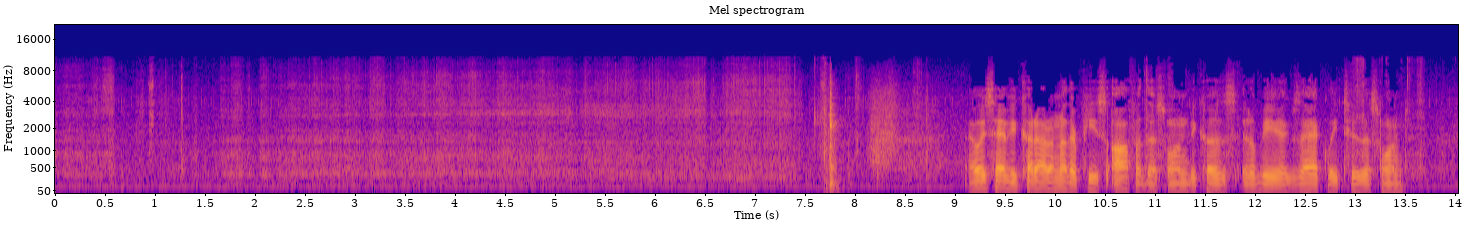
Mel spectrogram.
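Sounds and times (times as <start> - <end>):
knife cutting through foam: 0.0 - 7.7, 12.9 - 13.8.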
